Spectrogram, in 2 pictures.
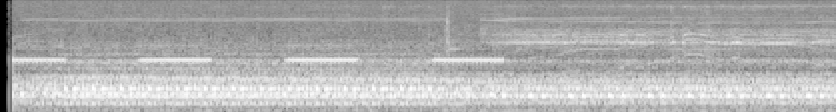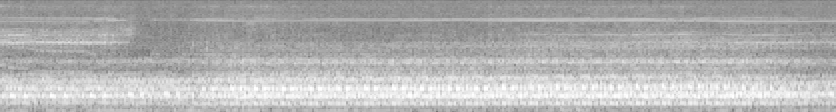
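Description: Remote-control hydraulic wheel loader running with a steady hum. Its sound module gives four evenly spaced reversing beeps in the first two and a half seconds. Then a higher whine runs for about two seconds as the hydraulics raise the loaded forks.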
